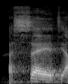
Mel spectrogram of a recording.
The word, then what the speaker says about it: aseity: Aseity. I'll spell it because I think it's one of the answers in the book. A-S-E-I-T-Y.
